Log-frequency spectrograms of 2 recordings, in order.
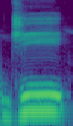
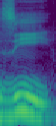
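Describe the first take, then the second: First: G said as a firm, long "jee"; hard-edged G. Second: G said wrongly as a buzzing "zee"; G with leaking air. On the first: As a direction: stop the air, then release "jee". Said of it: "শক্ত থাকবে". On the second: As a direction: let air hiss through G, like "zee". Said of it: "তখন বাতাস বের হয়". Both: Shown as a demonstration.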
